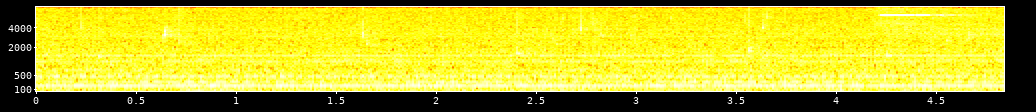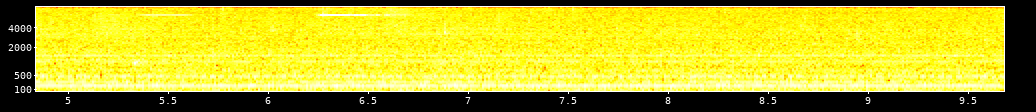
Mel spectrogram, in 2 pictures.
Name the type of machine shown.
pump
